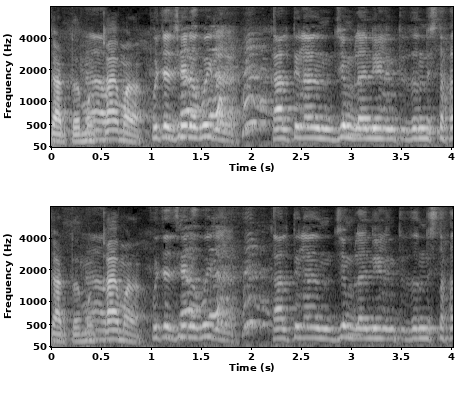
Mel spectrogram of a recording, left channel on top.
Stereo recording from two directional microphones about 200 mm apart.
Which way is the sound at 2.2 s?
5° left (ahead or behind).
